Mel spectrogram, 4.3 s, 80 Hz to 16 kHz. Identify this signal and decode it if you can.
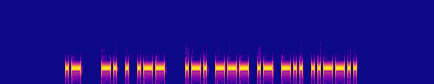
Morse code, heard as a keyed tone, about 37 wpm, 700 Hz. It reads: A NEW ROAD?
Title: Sentences from Top 1000 Words - Review Part 2 - 40wpm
